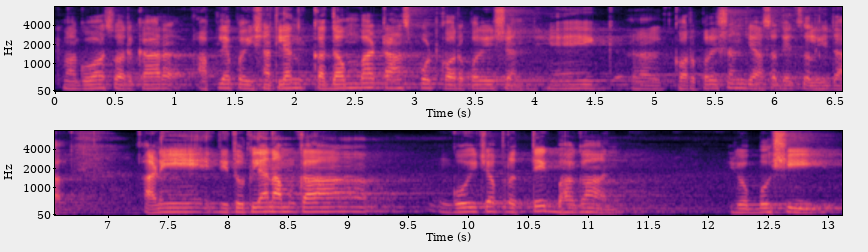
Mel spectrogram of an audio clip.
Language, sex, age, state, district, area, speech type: Goan Konkani, male, 30-45, Goa, Ponda, rural, spontaneous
